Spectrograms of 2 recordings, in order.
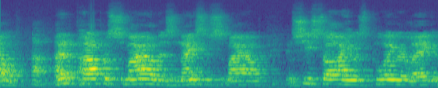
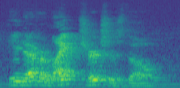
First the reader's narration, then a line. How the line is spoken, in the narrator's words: Real quietly, he said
